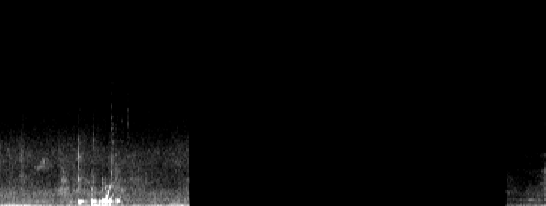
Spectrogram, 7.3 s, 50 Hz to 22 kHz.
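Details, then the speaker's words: 2nd-gen Toyota 4Runner after power steering pump replacement, bleeding system with ATF, wheel turned lock to lock, sound at reservoir. Soft gurgles and bubbly pops about a second then quiet; air purging from power steering fluid. "And make sure you're turning the wheels all the way to the stops. But you can hear the little bubbles"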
